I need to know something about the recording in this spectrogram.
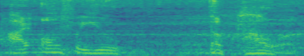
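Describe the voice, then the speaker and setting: An actor playing a majestic father of the Greek gods in a video game, grand, deliberate and commanding. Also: mid-range voice, huge pitch swings, very noisy. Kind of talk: video game cutscene acting. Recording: voice under loud music.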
